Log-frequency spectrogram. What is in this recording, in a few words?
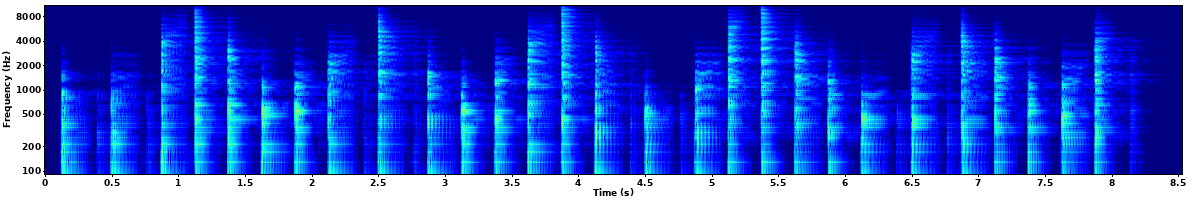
Juno Blips, Roland JU-06; SoundDiviner Project; Roland JU-06 Pack10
